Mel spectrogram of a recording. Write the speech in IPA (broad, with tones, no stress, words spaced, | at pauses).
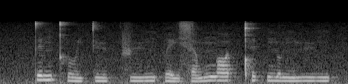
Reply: t̪ɪ˥ŋkʰuː˨˩j t̪yː˨p̚fyː˨˧ŋ pe˨˩jsɐ˨˥mŋɔː˥t̚pʰɪ˥k̚ n̪ʊ˧ŋmyː˧ŋ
